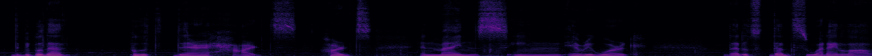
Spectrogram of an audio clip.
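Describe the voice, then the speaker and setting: With music playing in the background, a man talks very slowly in a Spanish accent, at a medium pitch with fairly even intonation. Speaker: artist vlogger. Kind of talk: casual vlog talk. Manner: halting, many fillers.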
